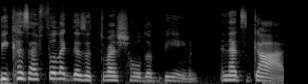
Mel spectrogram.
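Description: Animated in tone, a woman of medium pitch speaks with a New York accent. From New York, the Bronx. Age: 30s. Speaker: mental health advocate. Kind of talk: casual interview. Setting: studio.

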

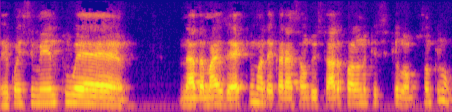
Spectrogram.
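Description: A man speaks in an unremarkable speaking voice, pitched fairly high. His pace is moderate and his pitch variation ordinary. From Vale do Ribeira, São Paulo state, Brazil. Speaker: quilombola community leader. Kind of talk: interview.

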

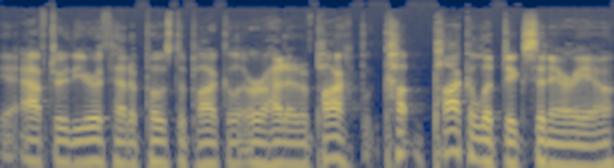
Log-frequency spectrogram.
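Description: In a plain, everyday voice, a man of medium pitch speaks with fairly even intonation, captured in a very clean recording with a silent background and a dry, close sound without echo. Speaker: tech podcaster. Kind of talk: casual chat.

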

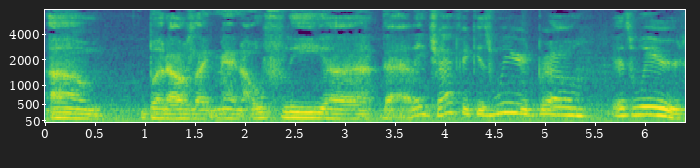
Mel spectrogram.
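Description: A man talks with very wide swings in pitch. Noticeable background noise and audible room echo fill the recording. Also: medium pitch for a man, fairly slow pace. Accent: American. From Sacramento, California. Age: 30s. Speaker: podcast host. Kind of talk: casual chat.

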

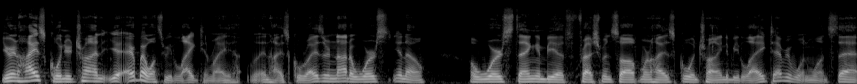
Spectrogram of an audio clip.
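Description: A man at medium pitch with an American accent, a very fast pace and lively intonation, on a very clean recording with a silent background. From US South, coastal Georgia. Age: 30s. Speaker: stand-up comedian. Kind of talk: casual chat.

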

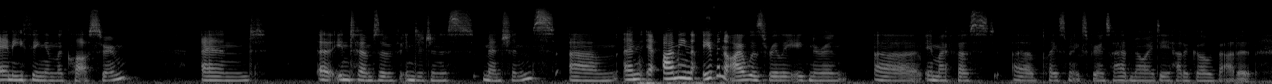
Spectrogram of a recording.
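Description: Audible room echo surrounds a woman speaking with an Australian accent. Her medium pitch has ordinary variation, and her pace is moderate. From Australia, Wollongong. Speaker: teaching student. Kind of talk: casual chat.

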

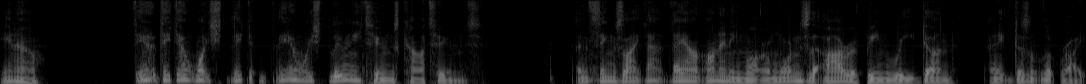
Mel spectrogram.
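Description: On a very clean recording with a silent background and a dry, close sound with no echo, a man with a British accent and a dark, mellow tone speaks at a medium pitch and moderate pace, his pitch swinging very widely. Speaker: podcast co-host. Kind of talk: casual chat. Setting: live stream with chat room.

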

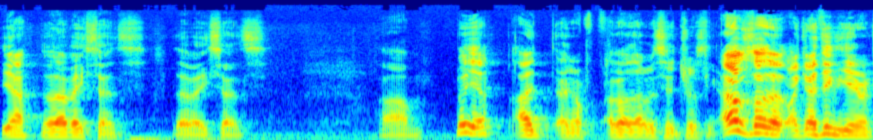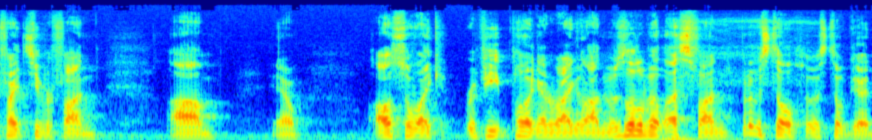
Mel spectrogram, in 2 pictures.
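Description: A man at medium pitch talks at a very fast pace with very wide pitch swings. Long, frequent pauses break up his speech. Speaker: podcast co-host. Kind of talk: casual chat about games.

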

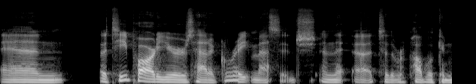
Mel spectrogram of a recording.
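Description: In a very clean recording with a silent background and a dry, close sound with no echo, a man with an American accent speaks at a moderate pace in a fairly low voice. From Texas. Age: 30s. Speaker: political commentator. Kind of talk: casual political discussion. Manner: animated.

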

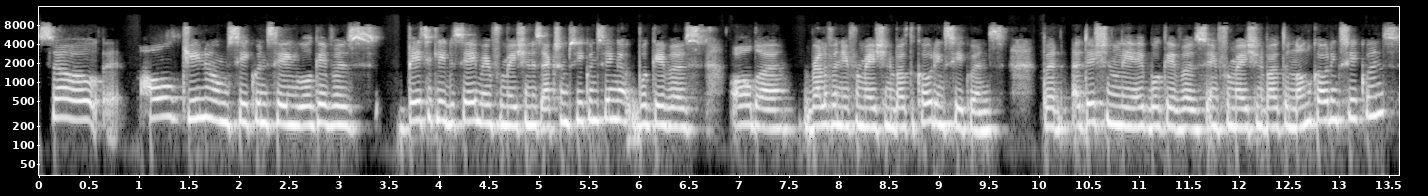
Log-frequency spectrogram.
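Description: A woman talks at a fairly quick pace in a normal speaking voice with a fairly high pitch. Her pitch varies in an ordinary way, and her loudness stays very even. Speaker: clinical geneticist researcher. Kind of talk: expert interview.

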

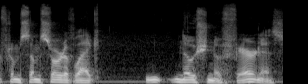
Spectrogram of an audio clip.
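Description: A man's plain, everyday voice at a fairly quick pace, with ordinary pitch variation. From Connecticut, US. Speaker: academic and writer. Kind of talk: casual political discussion.

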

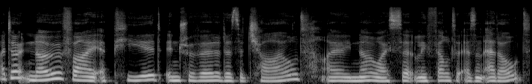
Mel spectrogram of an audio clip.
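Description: On a very clean recording with a silent background, a woman with a New Zealand accent speaks at a moderate pace, her fairly low voice dark and mellow. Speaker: community radio host. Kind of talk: scripted narration. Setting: radio studio.

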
